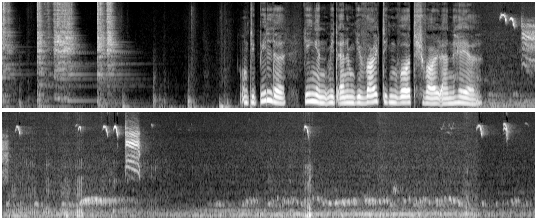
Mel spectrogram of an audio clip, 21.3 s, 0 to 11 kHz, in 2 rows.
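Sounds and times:
speech: 0:04.8 - 0:09.7
black grouse cocks calling: 0:09.6 - 0:21.3
short sharp high chirps from other birds: 0:09.6 - 0:21.3.

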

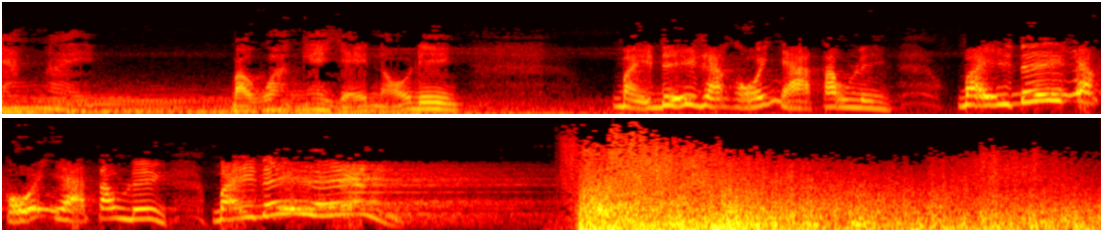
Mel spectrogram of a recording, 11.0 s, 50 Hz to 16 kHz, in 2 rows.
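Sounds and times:
speech: 0:01.2 - 0:08.8
thunder sound effect for a stormy night: 0:08.3 - 0:10.9.

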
